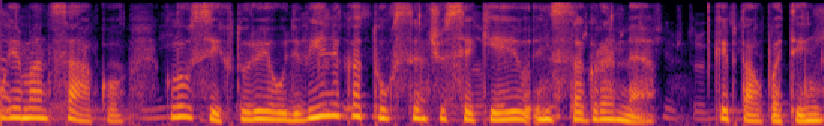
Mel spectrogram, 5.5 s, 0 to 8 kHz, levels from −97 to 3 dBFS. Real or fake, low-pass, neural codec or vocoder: real; 7.2 kHz; none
